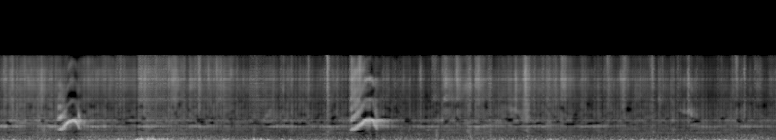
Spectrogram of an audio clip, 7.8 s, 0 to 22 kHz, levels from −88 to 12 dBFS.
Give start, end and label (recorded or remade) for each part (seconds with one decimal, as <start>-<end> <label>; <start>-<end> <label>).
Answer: 0.0-7.8 remade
